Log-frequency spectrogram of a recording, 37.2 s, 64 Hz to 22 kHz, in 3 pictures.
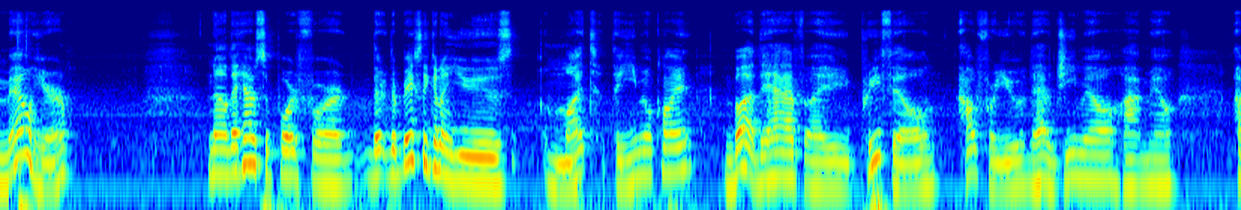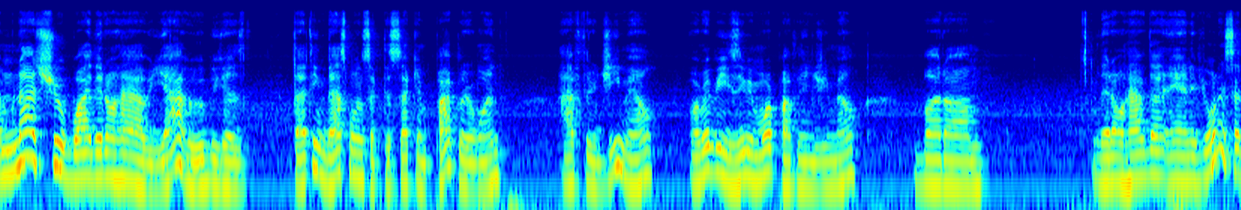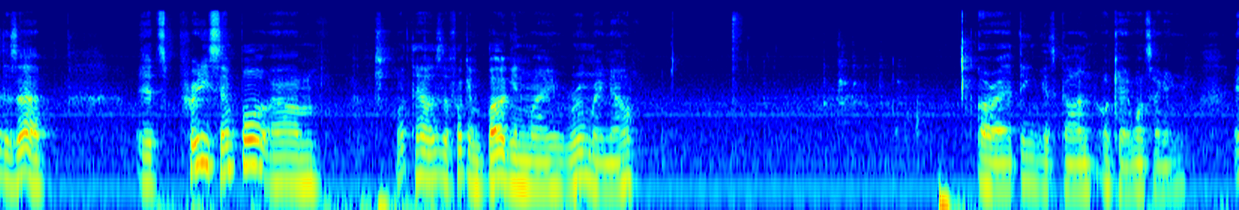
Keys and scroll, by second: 0.2 Return.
